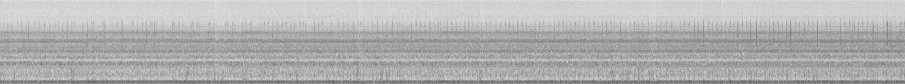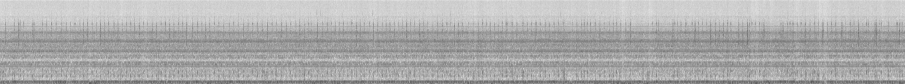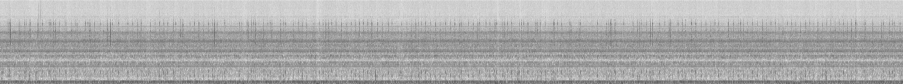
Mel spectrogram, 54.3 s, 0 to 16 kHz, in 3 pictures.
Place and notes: c/ San Cosme y San Damián, Madrid, Spain - 2014-04-23 HDD
I was transferring a rather large amount of data - ironically, my own
field recording archive - between two external hard drives when the
hums and clicks of the drives distracted me from staring at the
progress bar. I noticed that the two drives were making markedly
different sounds, so I reached out for my contact mics, some masking
tape and my recorder and started recording different takes of both.
Initially, I thought that the recordings would make a nice sample for
further processing, e.g., a granular synth in a live context, but
really, after listening to all the takes, I decided that they didn't
really need any post-processing. So this is simply a layering of
different takes from different places on the hard disk hulls, with no
more manipulation than a few fades.
Details:
Contact mics* -> Olympus
* The contact mics I use are the fabulous ones made by Jez Riley French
